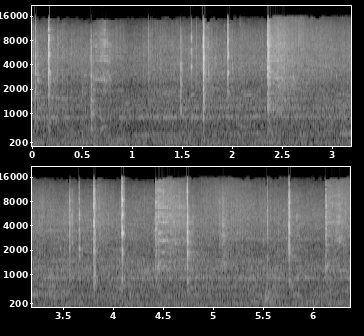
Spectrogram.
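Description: Two metal spatulas scraping and clacking on a flat-top steel griddle as corn kernels and melted cheese are tossed, over a steady sizzle. The clacks come as irregular sharp clicks, with a few longer scrapes.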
